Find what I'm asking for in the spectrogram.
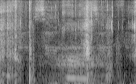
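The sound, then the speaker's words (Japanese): Chewing and swallowing mouth sounds: a sharp, crunching bite is followed by softer, wet chewing and mouth noises. The sounds are fairly faint and close. “もぐもしゃくしゃく咀嚼されて飲み込まれて”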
